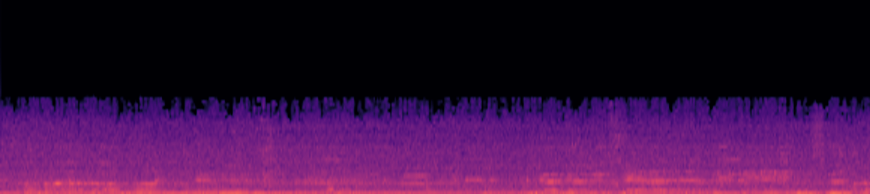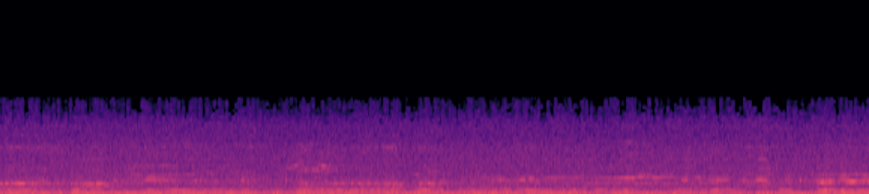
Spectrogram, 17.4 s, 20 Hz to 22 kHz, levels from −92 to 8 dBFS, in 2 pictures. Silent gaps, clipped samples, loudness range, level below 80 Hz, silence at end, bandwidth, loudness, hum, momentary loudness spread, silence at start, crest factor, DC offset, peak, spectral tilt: none; under 0.1%; 2 LU; -42 dBFS; 0 s; 11.5 kHz; -34 LUFS; none; 4 LU; 0 s; 16 dB; under 0.1%; -16 dBFS; -5 dB/octave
